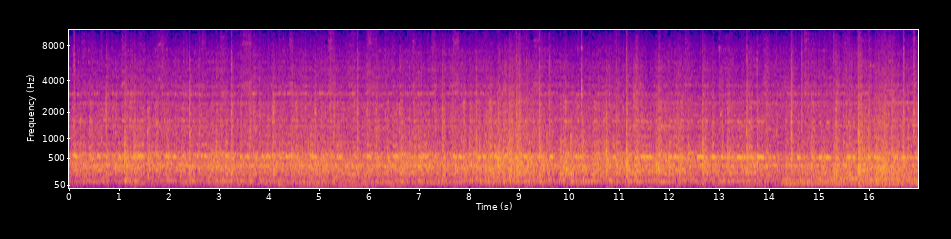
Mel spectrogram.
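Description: Toy electric train's motor whirring with a steady hum, with light clicking from its wheels running over the plastic track.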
